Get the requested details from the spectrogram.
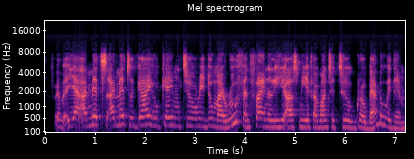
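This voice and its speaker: A woman speaks at a moderate pace with a fairly high pitch and ordinary pitch variation. She has hardly any pauses, and there is noticeable background noise. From Netherlands, Breda. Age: 70s. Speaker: grandmother, retired farmer. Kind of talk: casual interview. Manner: halting.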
